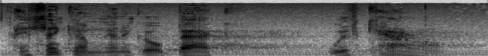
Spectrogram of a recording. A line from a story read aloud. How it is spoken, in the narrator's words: she said very softly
